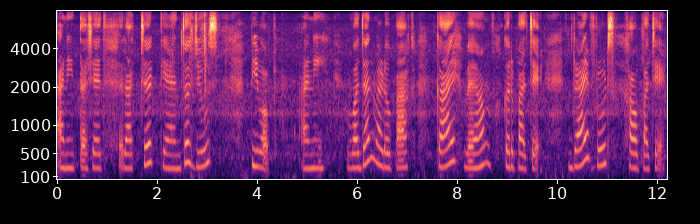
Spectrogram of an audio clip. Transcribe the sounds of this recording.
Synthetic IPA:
a̰ñit̪əɕet͡sɾat͡ɕək̚t̪jant͡sɔd͡ʑus | piʋə̰p | a̰ni | ʋəd͡zənʋaɽɔpakʰ | kajʋəəmkəɾpat͡ɕḛɖɾajfɾuʈs | kʰawpat͡ɕḛ

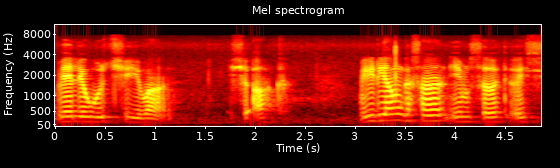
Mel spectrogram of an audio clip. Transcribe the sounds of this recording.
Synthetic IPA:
ʋeːleuzt͡ʃʰiʋa̰ːn | ʃiʔɐkʰ | miːɖijɐmɡɐsaːnimsəːt̪ʲʰəs

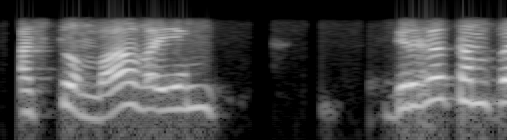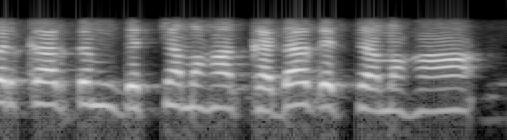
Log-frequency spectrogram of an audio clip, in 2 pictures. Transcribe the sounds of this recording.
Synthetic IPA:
ɐsʈ̪omʋaːʋɐjɐm | ɡɾɪɦɐsɐmpɐɾkaːɾt̪ɐmɡɐt͡ʃɐmɐɦakɐd̪aːɡɐt͡ʃɐmɐɦa

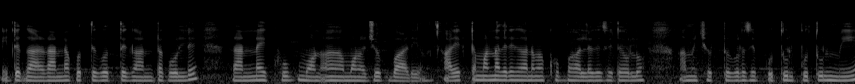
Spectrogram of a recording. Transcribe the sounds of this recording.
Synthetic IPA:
ḛjʈaɡaɾanːakoɾt̪ːekoɾt̪ːeɡanʈakoɾleɾanːajkʰubɔmɔnod͡ʑoɡbaɽea̰ɾekʈamanːad̪ʱiɾeɡanamaɾkʰubːʱalolaɡet͡ɕʰeeʈaɦoloa̰mit͡ɕʰoʈːobelas̬eput̪ulput̪ulme

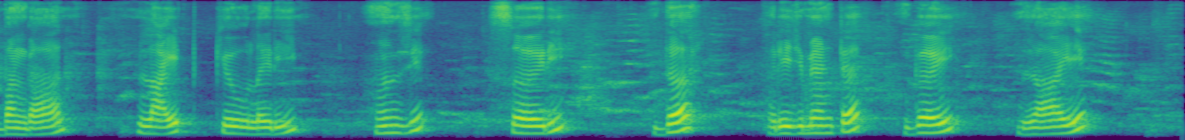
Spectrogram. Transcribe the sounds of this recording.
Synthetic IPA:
bɐŋɡaːlː | aiʈkoːlɐɾi | hənzi | səːɾi | d̪ə | ɾed͡ʒimeɳʈ | ɡəj | zaːje

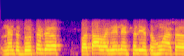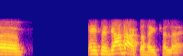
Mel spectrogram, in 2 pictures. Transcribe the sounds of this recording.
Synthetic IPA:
nəit̪ɔd̪osəɾd͡ʒəɡə | pət̪aləɡənet͡ʃʰəlijet̪ɔɦũãt̪ə | eised͡ʒjad̪akəɦəjt͡ʃʰələ

